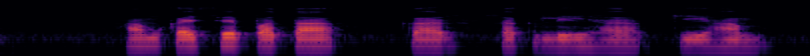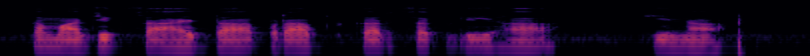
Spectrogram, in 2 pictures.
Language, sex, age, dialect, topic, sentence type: Magahi, male, 18-24, Western, banking, question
